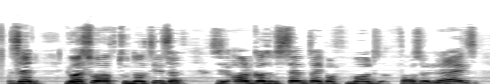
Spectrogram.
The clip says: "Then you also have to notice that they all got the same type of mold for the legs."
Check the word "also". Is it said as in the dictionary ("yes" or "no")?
no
